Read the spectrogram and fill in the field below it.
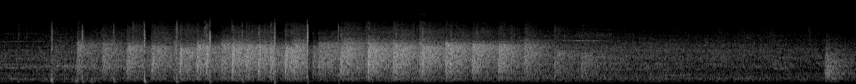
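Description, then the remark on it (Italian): A crowd breaks into steady applause for the newly canonized Argentine saint Maria Antonia della Paz y Figueroa, many hands clapping in a dense, crackling wash with a few sharper individual claps, building quickly, holding, then fading out with a last scattered clap near the end. “Un applauso alla nuova santa.”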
